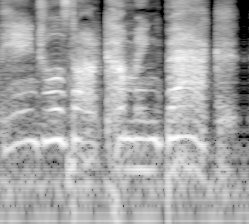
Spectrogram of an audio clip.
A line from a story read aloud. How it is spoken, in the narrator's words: An overexcited global populace began to whisper in even louder voices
